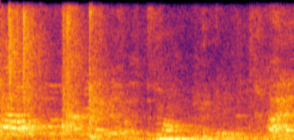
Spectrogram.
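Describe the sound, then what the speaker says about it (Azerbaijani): A few short bursts of hand clapping greet the winner of a children's geography quiz game in a classroom, mixed in with voices talking throughout. "Alqışlayaq Məhəmmədi."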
